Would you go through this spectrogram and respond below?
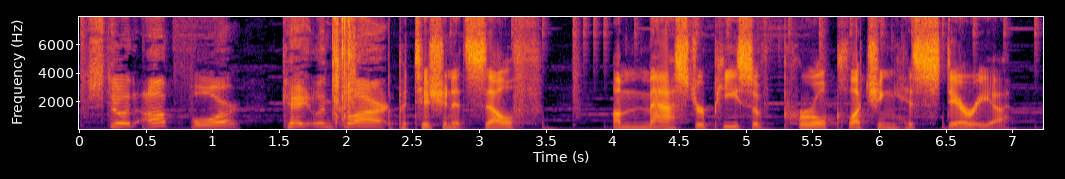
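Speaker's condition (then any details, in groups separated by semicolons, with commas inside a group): No condition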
